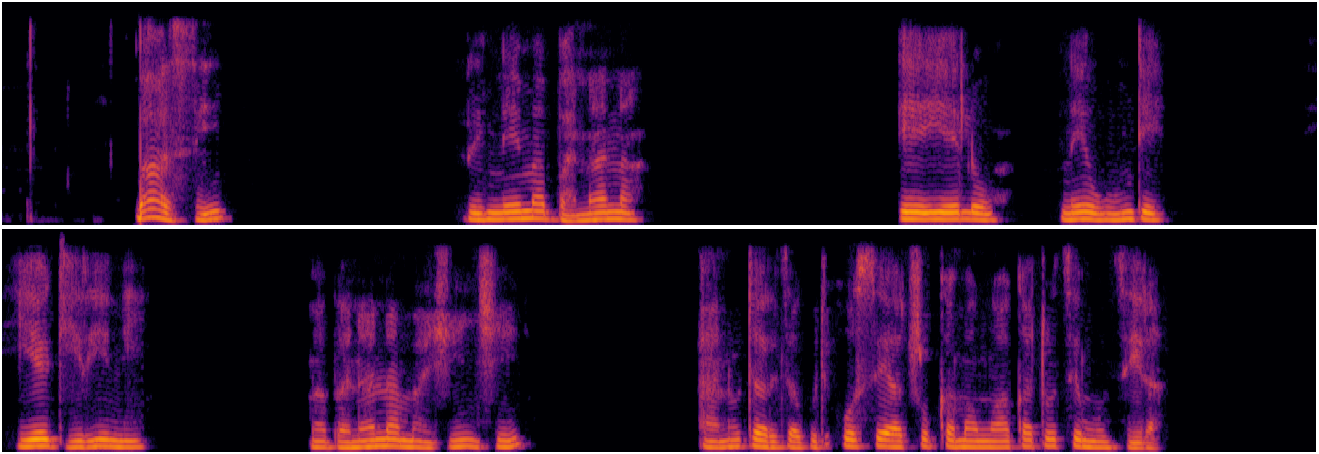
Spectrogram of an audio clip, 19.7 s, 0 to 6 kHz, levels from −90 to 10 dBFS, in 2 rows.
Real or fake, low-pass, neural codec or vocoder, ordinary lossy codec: real; 5.4 kHz; none; AAC, 48 kbps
